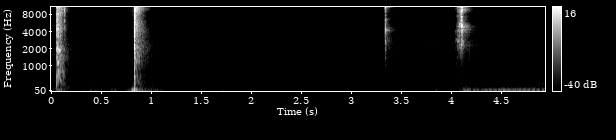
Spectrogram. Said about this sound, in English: Sure, slapping you around is fun, but those welts fade.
